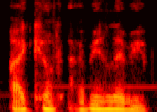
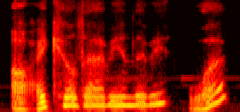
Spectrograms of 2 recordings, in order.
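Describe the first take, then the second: First: It is a flat statement falling at the end. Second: It is an incredulous question rising at the end.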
